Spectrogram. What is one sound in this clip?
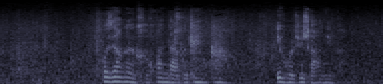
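A woman speaks in a lively, teasing voice nearby.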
